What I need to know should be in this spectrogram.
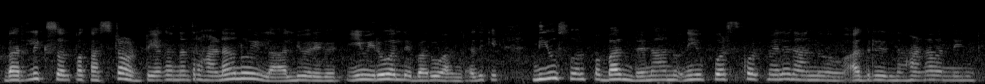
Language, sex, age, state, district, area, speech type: Kannada, female, 18-30, Karnataka, Udupi, urban, spontaneous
